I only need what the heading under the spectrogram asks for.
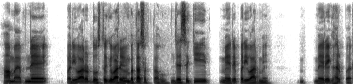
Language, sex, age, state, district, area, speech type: Hindi, male, 30-45, Madhya Pradesh, Betul, rural, spontaneous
